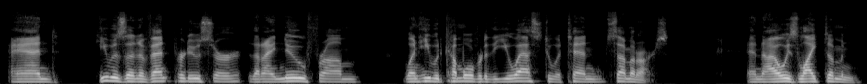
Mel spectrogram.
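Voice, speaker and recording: A man's voice: mid-range voice, no room sound, clean studio sound. A middle-aged American man tells a story on a podcast, sharing business advice with listeners and often repeating and restarting his phrases.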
